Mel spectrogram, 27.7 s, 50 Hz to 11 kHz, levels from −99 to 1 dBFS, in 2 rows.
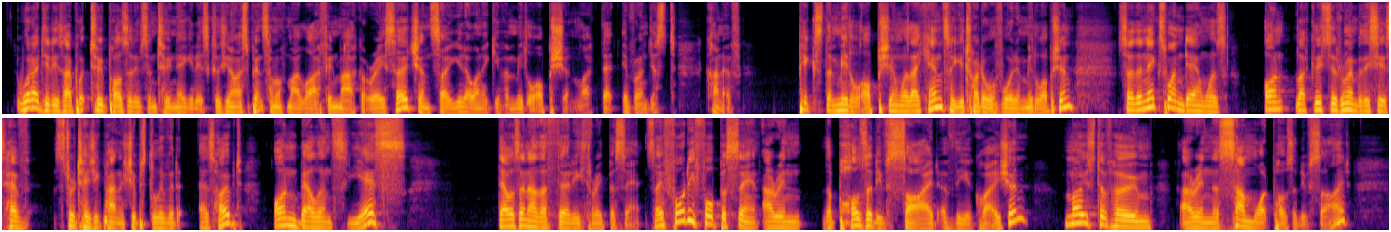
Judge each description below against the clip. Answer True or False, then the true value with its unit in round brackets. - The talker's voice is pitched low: True (120 Hz)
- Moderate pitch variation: False (5.8 semitones)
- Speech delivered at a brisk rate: True (215 wpm)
